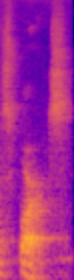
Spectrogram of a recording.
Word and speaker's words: Sports: bem tranquila Sports só Cuidado que o s aqui não tem o e no começo né então Sports então vocês vão ver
